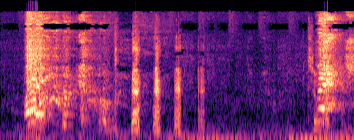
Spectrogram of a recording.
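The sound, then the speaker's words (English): A man coughs: a harsh, loud burst, then a run of short choppy hacks, and another rough cough at the end. “Hold on, I want to hear him cough.”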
